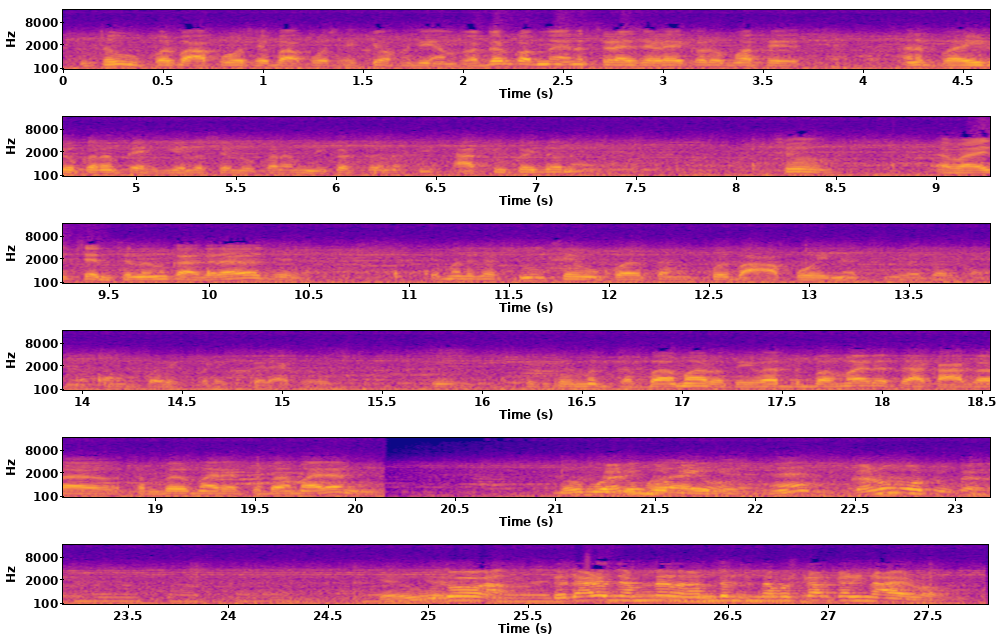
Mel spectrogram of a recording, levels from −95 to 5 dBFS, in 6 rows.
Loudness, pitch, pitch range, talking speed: -20 LUFS, 115 Hz, 100-125 Hz, 45 wpm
